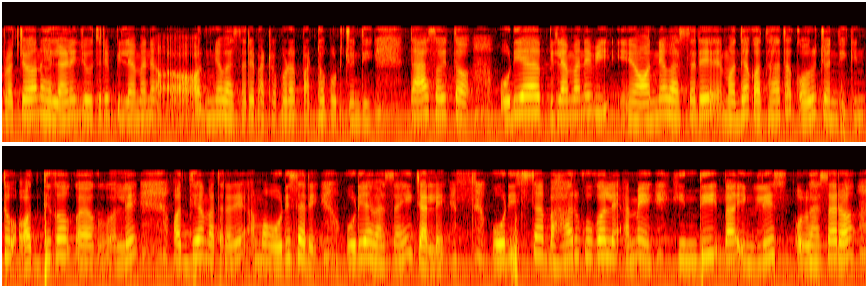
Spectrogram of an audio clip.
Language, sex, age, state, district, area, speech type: Odia, female, 18-30, Odisha, Jajpur, rural, spontaneous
